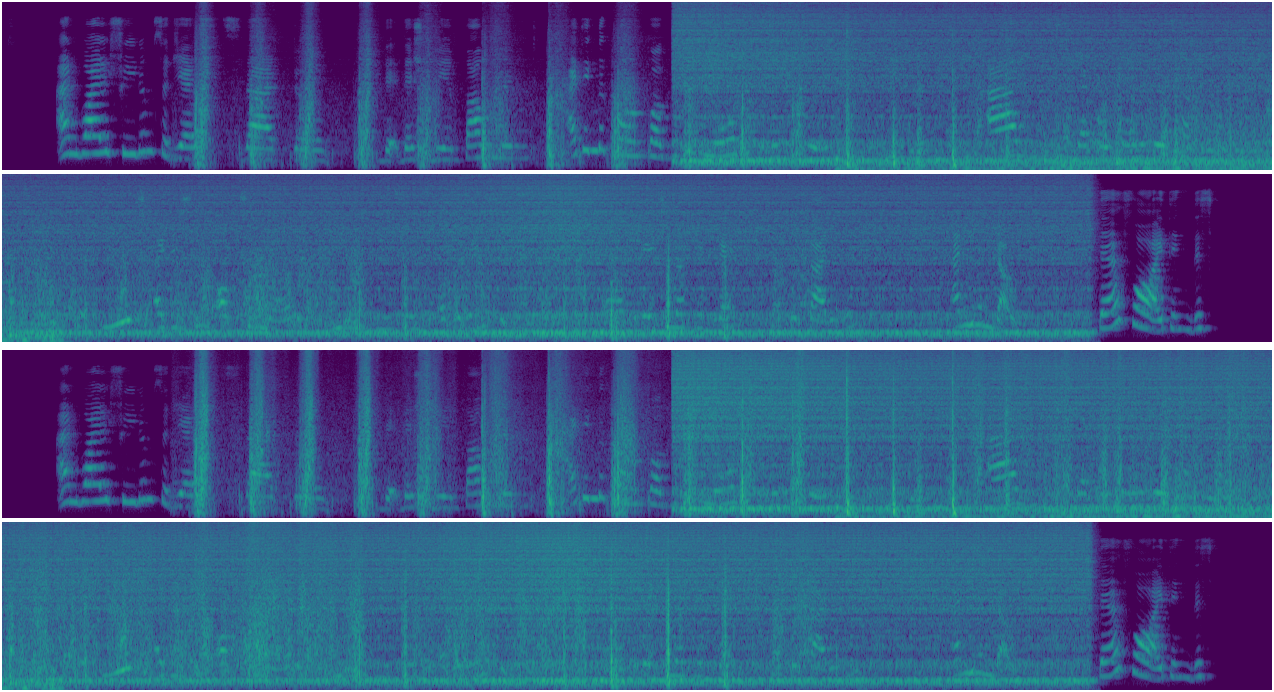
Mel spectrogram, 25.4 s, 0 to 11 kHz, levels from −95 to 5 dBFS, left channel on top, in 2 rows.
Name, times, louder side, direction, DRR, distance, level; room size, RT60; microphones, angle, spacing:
voice 1, 0.5-2.1 2.4-3.3 3.8-5.3 5.7-8.3 8.7-9.3 9.8-12.6 13.4-17.9 18.7-20.1 20.6-21.3 22.2-22.9 23.6-24.8, left 2 dB, 20° left, 0.6 m, -47 dB
sound 1, 1.9-21.1, right 6 dB, 55° right, 0.4 m, -42 dB
sound 2, 6.7-23.6, right 3 dB, 35° right, 1.2 m, -39 dB
sound 3, 8.3-13.3, left 1 dB, 45° left, 0.9 m, -44 dB
9.8 x 4.7 x 5.4 m
head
